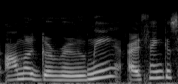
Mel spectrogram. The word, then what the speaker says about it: amigurumi: There is a certain crochet style that people find popular called Amigurumi, I think is how you pronounce it.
